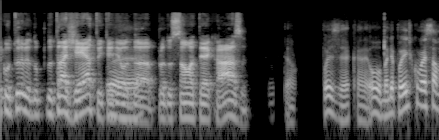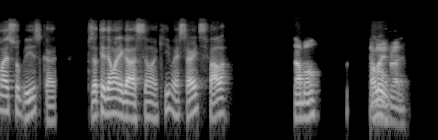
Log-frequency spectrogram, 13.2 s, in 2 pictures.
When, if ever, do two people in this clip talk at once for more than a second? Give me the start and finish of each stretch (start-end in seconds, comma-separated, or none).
none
